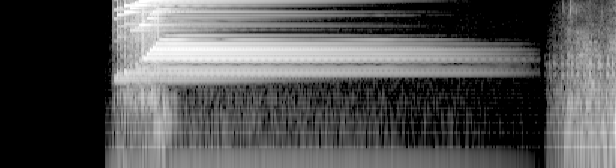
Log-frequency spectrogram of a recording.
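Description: A single bright chime rings out about three-quarters of a second in, with several high ringing tones that fade away over about two seconds.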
